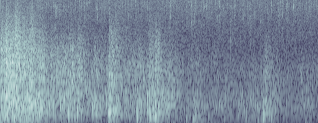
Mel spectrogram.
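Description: A thunderstorm rumbles with low, rolling thunder over a steady wash of heavy rain, the thunder swelling and fading in several booming pulses with no voices.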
